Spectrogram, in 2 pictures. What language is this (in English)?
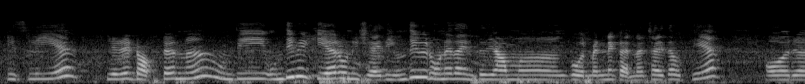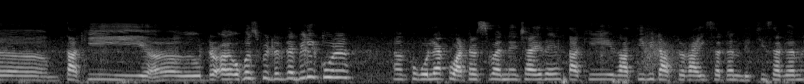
Dogri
